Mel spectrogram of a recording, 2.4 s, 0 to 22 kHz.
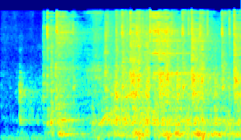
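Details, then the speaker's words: Briggs & Stratton mower engine under 2 years old, no-start: rapid metallic click-click-click when pulled over as the stuck camshaft compression release keeps bumping the valve. "The compression release on the cam. Usually these compression releases are breaking. This one's stuck to where it's bumping the valve all the time. and it won't let it start."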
